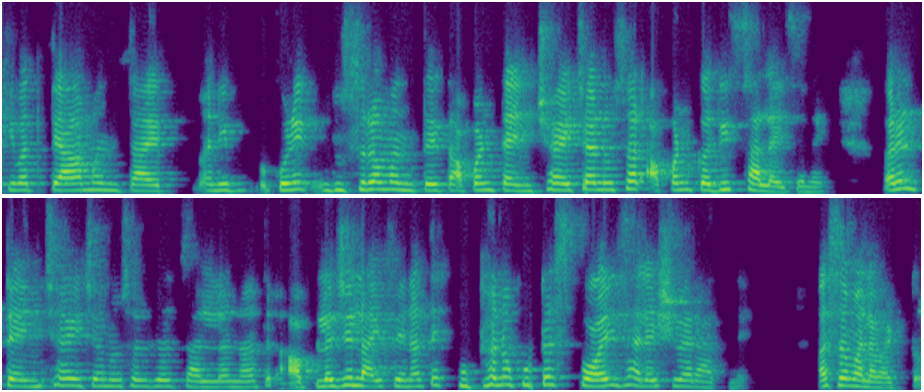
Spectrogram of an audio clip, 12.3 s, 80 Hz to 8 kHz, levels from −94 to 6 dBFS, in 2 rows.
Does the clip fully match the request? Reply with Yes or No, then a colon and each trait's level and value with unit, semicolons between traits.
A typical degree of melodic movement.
No: narrow, 2.3 semitones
